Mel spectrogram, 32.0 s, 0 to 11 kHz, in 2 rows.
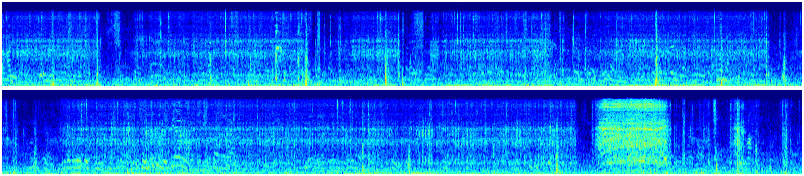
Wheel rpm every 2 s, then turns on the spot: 10, 10, 20, 20, 10, 10, 20, 10, 10, 20, 20, 20, 20, 20, 80, 0.
0-10 12-26 28-30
